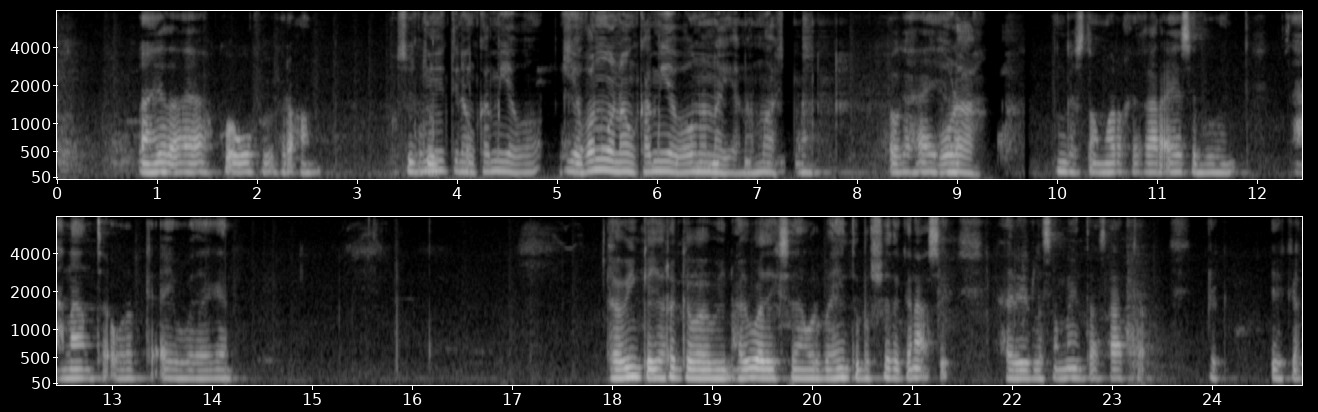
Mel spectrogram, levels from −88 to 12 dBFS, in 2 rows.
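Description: Between 3.74 and 9.66 s, the far end is likely on a loudspeaker whose echo canceller fails to remove what its microphone picks up, so an echo leak returns a copy of the speech about 181 ms late. The echo is heard at 3.74–4.45, 5.08–5.13, 5.95–6.03, 7.44–8.16 and 9.41–9.66 s. It sits about 25 dB below the speech, except for a louder burst at 5.95–6.03 s that is only about 15 dB down, and it sounds like a faint double trailing behind.

In the same stretch, speech is suppressed in double talk. With both sides talking, the canceller likely can't tell the local talker from the loudspeaker echo and turns everything down. From 3.83 to 7.44 s, and again at 9.02–9.26 s, the speech drops by as much as about 40 dB, for about 3.2 seconds in total.

At 14.13 s comes a repeated buffer. New audio failed to arrive in time, so the device played the previous block a second time. The repeated piece is about 5.8 ms long, which fits a 256-sample buffer. 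Because it is so short and ends at a hard join, it comes across as a click or brief buzz rather than an audible stutter.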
